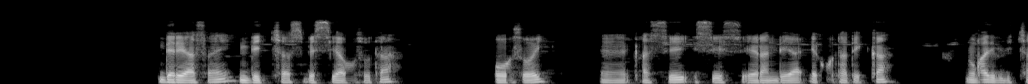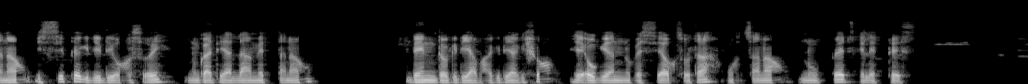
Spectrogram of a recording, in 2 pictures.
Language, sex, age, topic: Gamo, male, 25-35, government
